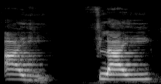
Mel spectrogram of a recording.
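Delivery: आई alone, then blended as फ्लाई; sounding out. Shown as a demonstration. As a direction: say आई, pause, then join it into फ्लाई. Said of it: "one syllable word".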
